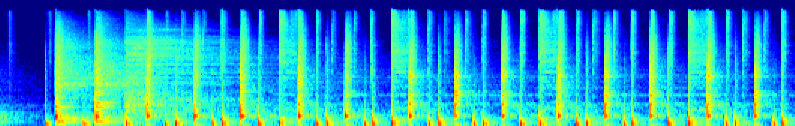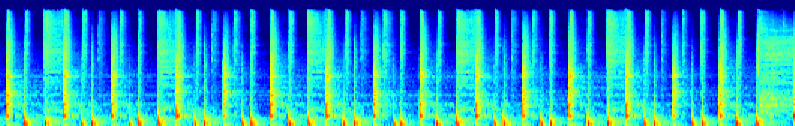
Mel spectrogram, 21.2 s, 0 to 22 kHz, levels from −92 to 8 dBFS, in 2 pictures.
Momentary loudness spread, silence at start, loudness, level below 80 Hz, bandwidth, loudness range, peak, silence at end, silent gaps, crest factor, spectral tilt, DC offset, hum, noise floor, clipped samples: 5 LU; 0.6 s; -20 LUFS; -22 dBFS; 17 kHz; 1 LU; 0 dBFS; 0 s; none; 18 dB; -5.5 dB/octave; under 0.1%; none; -53 dBFS; under 0.1%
